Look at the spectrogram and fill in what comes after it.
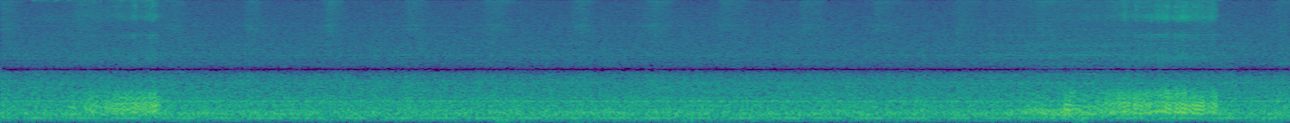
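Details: Kaninchen Dachshund dog snoring while asleep: two low, breathy rasping snores about seven seconds apart, over a steady background hiss.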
